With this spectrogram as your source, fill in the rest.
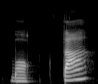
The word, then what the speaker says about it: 먹다: 먹다, which means to eat, is pronounced as 먹다.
